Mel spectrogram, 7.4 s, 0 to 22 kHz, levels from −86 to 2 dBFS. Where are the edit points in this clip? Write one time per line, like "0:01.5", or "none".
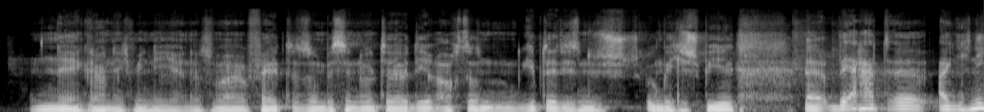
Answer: none

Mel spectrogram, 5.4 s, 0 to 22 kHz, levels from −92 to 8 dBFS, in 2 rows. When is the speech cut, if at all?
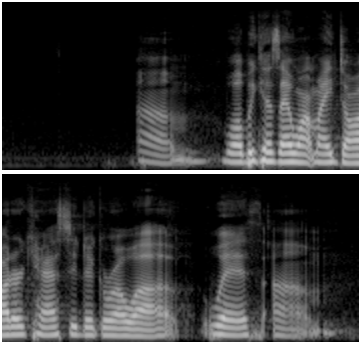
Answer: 0:04.1

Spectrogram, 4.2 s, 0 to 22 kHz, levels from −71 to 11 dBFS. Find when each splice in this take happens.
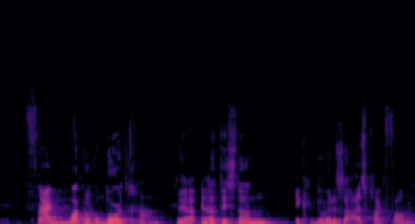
0:02.0

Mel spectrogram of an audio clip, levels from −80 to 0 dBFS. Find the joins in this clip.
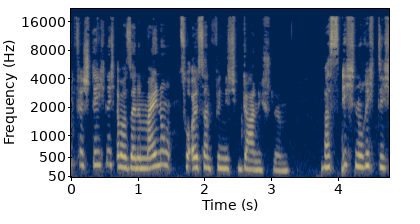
0:03.6

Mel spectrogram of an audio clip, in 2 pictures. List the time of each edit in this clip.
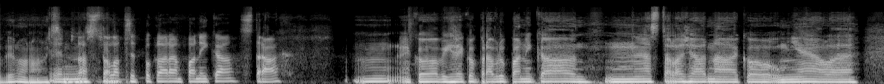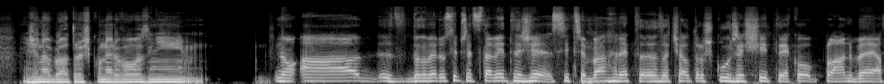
0:11.5

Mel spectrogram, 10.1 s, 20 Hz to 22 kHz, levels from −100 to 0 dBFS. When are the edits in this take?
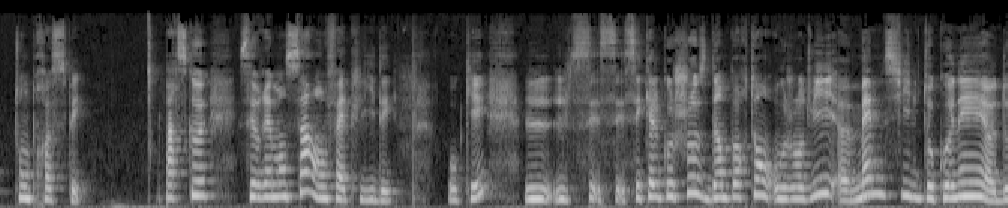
0:04.4

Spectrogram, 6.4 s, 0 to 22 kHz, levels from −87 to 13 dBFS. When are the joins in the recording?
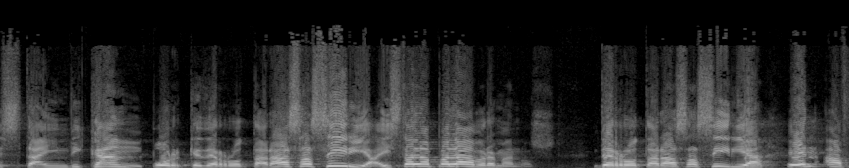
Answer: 0:01.1

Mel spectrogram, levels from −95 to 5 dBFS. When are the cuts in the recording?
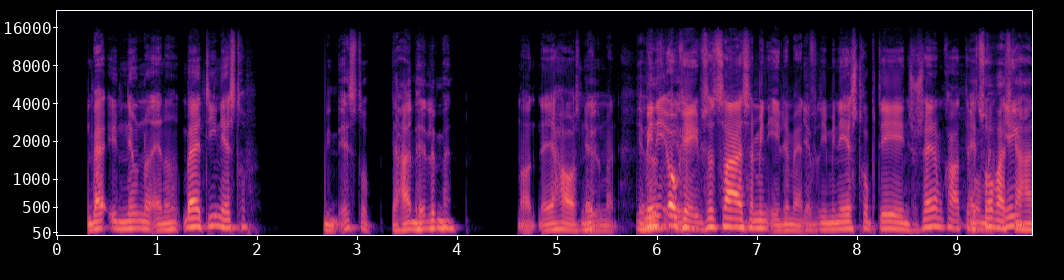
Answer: none

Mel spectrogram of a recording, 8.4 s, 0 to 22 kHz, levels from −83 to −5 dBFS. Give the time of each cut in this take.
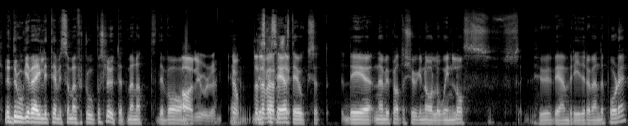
0:02.9
0:06.9

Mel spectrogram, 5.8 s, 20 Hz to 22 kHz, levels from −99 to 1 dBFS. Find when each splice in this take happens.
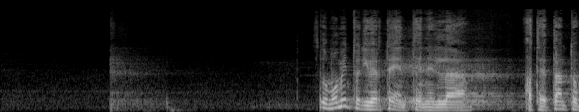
0:01.1

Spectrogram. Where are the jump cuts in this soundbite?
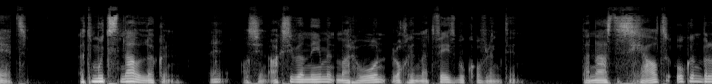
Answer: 0:03.4

